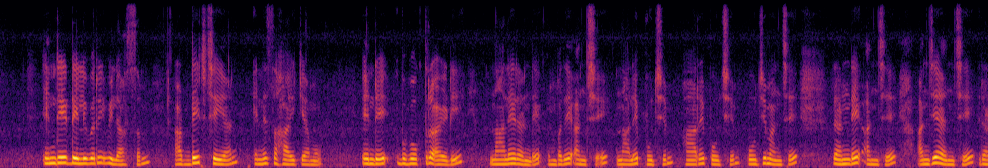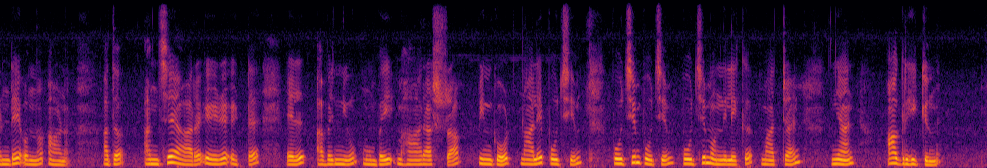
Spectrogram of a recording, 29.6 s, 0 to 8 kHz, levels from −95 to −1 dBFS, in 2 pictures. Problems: none marked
